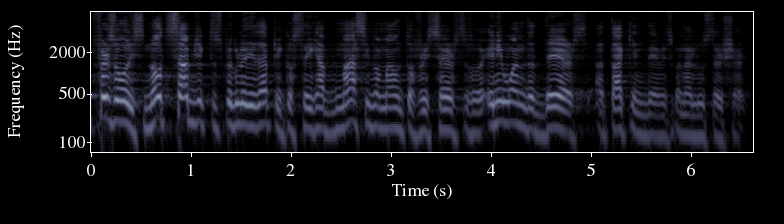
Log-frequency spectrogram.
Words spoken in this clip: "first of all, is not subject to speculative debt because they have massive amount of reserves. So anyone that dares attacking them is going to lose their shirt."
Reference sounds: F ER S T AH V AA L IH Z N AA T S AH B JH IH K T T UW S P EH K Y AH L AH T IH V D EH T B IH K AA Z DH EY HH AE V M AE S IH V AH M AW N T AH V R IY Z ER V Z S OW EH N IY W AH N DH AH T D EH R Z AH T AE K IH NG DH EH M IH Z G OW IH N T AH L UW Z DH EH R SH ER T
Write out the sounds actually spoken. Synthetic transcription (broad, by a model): F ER S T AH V AA L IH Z N AA T S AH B JH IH K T T UW S P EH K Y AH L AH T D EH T B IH K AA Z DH EY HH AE V M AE S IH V AH M AW N T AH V R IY S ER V S OW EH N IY W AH N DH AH T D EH R S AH T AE K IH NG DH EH M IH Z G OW N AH L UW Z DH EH R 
